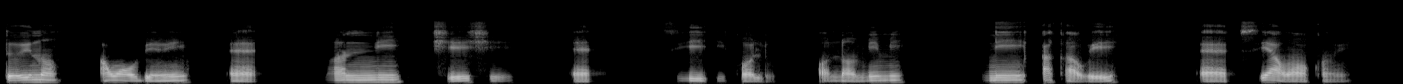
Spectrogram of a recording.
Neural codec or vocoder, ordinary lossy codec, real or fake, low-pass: none; none; real; none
